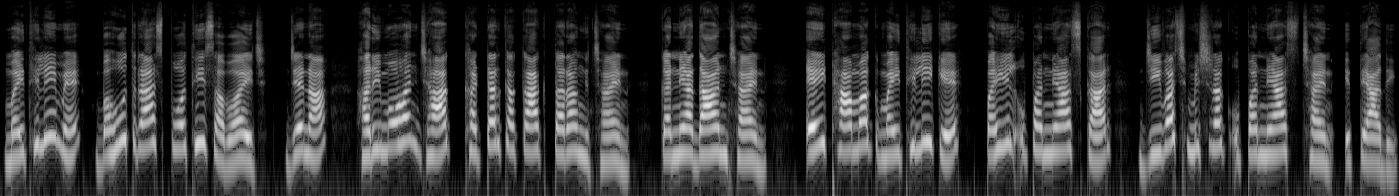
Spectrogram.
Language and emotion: Maithili, neutral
